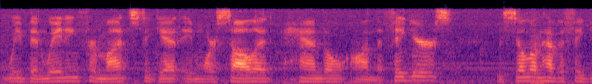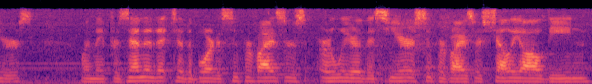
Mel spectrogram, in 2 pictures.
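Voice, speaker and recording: Low-voiced man in a lo-fi interview. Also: slight background noise. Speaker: political candidate. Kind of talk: local TV interview guest.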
